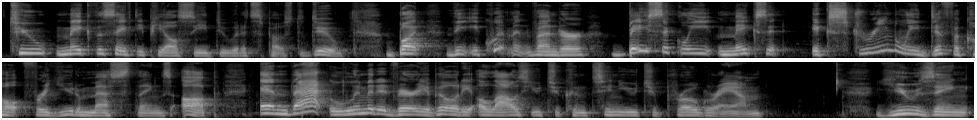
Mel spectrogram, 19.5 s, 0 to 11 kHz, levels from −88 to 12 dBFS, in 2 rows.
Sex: male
